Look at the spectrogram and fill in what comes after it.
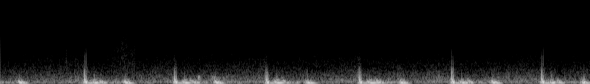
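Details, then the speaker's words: Very loud fourth heart sound heard at the fifth intercostal space midclavicular line in left lateral decubitus position: regular beats ~65/min with a dull, low extra sound just before each S1. "you'll probably never hear another fourth heart sound as loud as this which is why we recorded it"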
